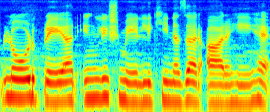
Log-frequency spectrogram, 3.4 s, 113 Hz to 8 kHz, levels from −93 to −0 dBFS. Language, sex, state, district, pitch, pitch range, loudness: Hindi, female, Haryana, Charkhi Dadri, 180 Hz, 170-195 Hz, -15 LUFS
